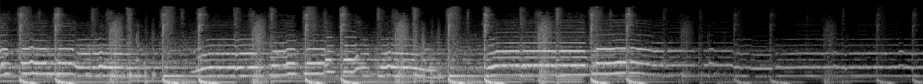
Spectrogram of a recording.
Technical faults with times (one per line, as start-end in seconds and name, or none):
6.21-6.92 zipper noise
